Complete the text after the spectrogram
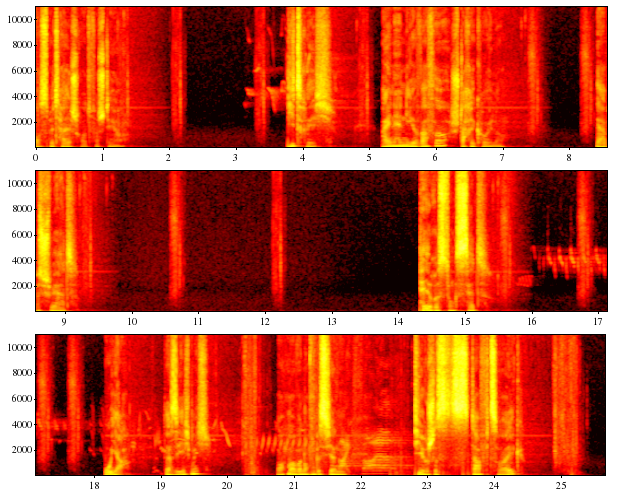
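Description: A man talks casually into a close microphone, with pauses.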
